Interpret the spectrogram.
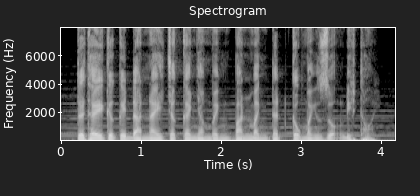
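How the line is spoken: Whispering. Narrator (Vietnamese): ông Hoài thì thầm

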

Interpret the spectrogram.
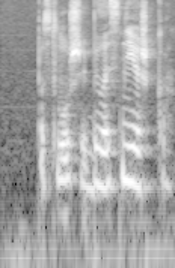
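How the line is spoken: Hesitant. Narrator (Russian): неуверенно начал он

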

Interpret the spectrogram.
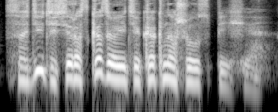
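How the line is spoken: Tired command. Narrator (Russian): скомандовал усталым голосом Кадзимура-сан

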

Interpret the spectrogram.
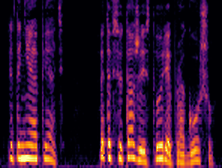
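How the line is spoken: Sigh. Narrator (Russian): вздохнул Владик

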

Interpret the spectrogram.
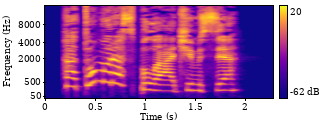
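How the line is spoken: Laughing. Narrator (Russian): рассмеялась Эсмеральда

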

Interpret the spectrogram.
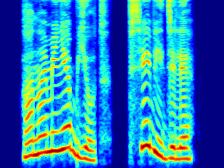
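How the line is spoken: Indignant shout. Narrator (Russian): закричал Сашка, возмущенно

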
